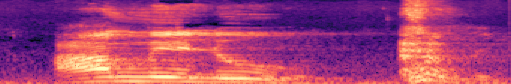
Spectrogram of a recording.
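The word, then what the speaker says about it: عَمِلُوا: Again, in order to pronounce with the waw, this lam has to be changed to a dhamma. Amilu, they did.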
